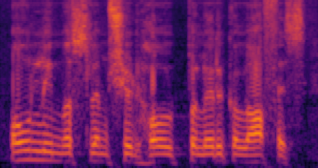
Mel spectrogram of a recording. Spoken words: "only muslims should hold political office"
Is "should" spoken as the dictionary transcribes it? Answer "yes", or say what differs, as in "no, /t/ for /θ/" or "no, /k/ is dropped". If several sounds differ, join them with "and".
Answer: yes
